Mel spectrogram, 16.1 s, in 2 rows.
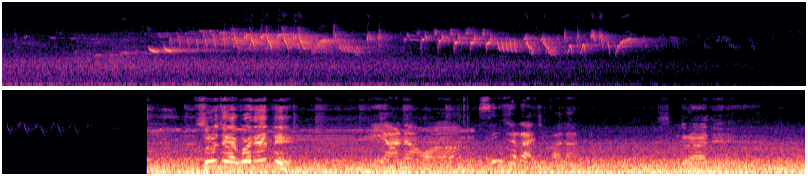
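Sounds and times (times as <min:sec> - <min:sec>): birds singing: 0:00.0 - 0:09.4.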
